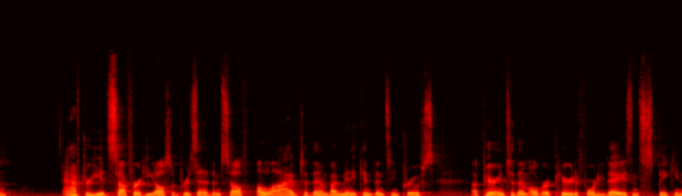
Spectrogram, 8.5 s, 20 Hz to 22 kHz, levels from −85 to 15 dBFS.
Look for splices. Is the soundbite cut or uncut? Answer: uncut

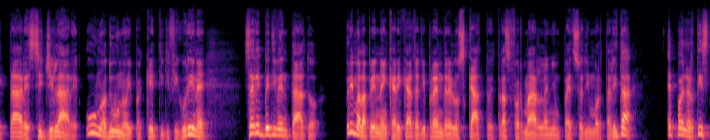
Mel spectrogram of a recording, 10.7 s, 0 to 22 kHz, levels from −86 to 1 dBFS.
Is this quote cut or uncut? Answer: uncut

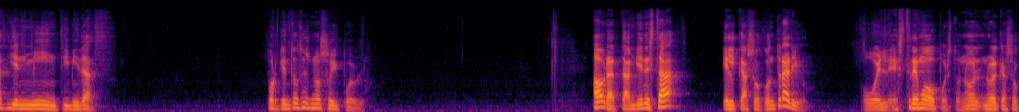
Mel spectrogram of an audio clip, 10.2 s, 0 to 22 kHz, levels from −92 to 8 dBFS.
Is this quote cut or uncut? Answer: uncut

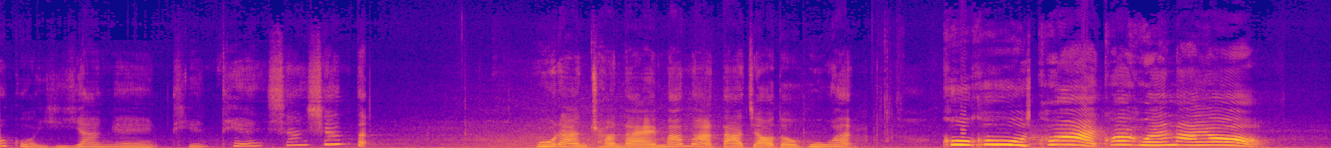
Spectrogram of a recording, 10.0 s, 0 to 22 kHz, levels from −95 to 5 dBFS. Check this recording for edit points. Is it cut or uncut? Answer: cut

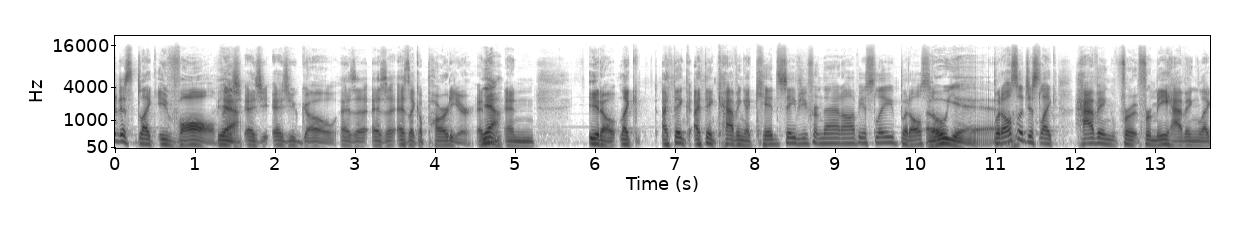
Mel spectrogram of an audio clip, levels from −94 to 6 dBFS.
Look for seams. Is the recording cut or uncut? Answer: uncut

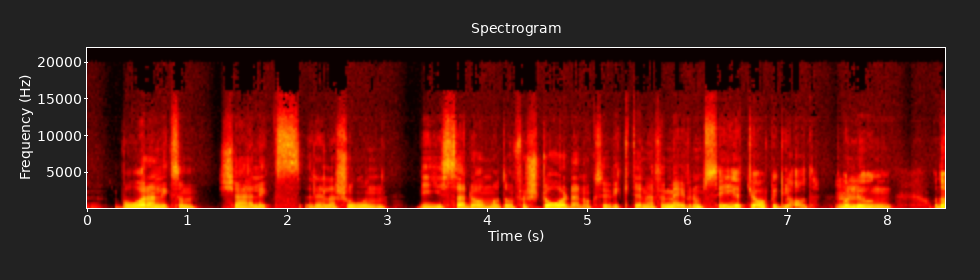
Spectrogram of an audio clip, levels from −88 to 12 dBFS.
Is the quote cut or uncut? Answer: uncut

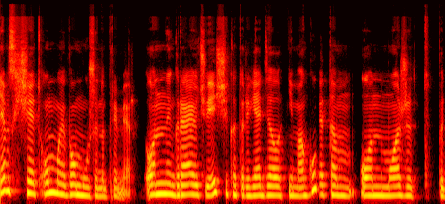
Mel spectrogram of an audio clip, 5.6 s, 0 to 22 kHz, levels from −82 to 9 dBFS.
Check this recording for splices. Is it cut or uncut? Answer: cut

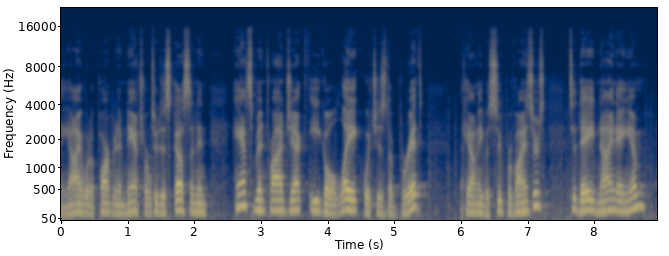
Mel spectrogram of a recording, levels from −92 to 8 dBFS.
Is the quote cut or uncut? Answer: cut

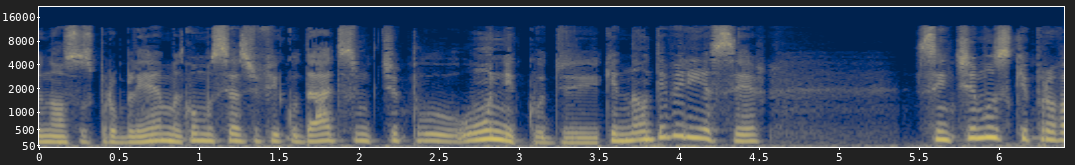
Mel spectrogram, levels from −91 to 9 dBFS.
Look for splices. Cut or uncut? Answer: cut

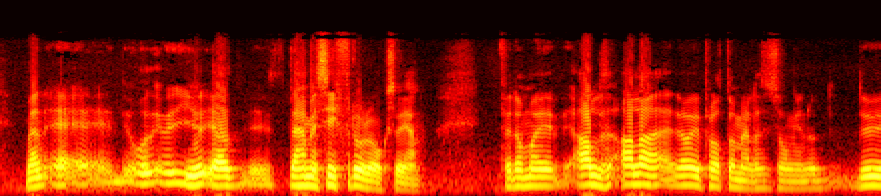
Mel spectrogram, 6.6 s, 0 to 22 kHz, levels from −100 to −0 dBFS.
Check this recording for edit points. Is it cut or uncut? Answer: uncut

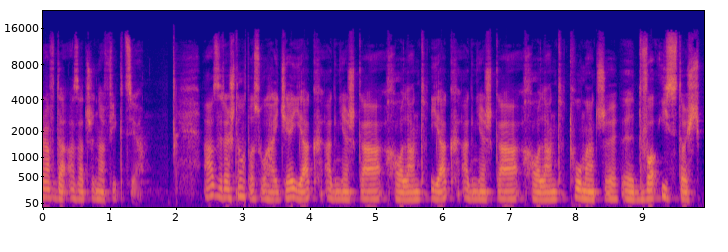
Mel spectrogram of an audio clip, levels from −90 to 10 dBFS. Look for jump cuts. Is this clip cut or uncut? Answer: cut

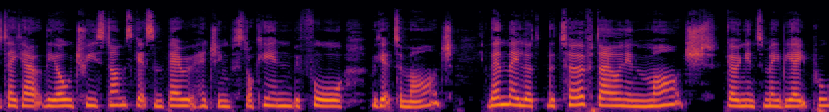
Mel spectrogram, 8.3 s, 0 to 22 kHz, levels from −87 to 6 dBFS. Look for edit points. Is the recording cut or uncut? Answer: uncut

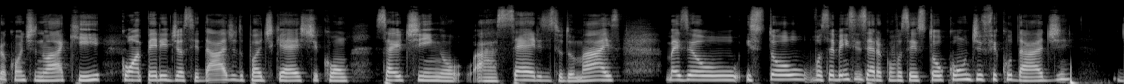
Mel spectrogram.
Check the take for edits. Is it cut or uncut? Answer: cut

